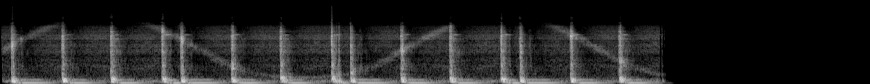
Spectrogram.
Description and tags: Percussion Loop
A repeatable drum loop created using a Pure Leaf tea bottle, and a Samson USB studio microphone. Recorded on 8/22/15. Altered using Mixcraft 5.
altered, bottle, cleaner, container, drum-loop, drums, improvised, percussion-loop, percussive, recording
